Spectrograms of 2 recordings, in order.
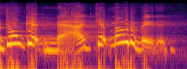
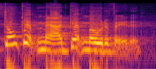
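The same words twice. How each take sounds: First: Motivated lifted much higher; rising punchline. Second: Said in the usual way. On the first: Shown as a demonstration. Speaker rallying the audience, motivated lifted high. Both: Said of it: "repeated motto".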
